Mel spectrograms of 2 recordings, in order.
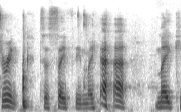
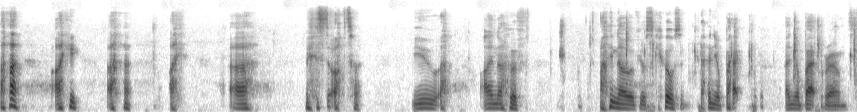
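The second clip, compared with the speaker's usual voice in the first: hushed, quiet, halting confiding voice; 3 semitones lower than usual. Narrator voices a woman leaning in close to the listener, quiet and hushed. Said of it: "she sort of quietens down and she sort of sort of leans in close".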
